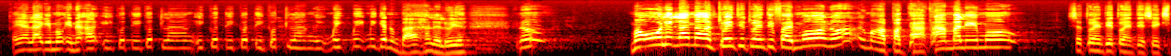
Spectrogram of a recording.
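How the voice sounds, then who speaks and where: Energetic high-voiced pastor in a reverberant church. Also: male voice, gravelly. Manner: energetic, mixes English into Tagalog, keeps asking the church to respond. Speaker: senior pastor. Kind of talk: sermon. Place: church sanctuary.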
